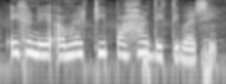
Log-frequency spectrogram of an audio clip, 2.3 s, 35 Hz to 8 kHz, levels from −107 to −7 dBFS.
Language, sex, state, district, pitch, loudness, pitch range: Bengali, female, West Bengal, Cooch Behar, 240 Hz, -15 LUFS, 215-260 Hz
